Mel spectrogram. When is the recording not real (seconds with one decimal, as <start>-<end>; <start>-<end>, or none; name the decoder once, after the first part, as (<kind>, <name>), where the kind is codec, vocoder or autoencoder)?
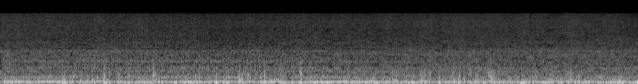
0.0-0.7 (vocoder, Vocos); 3.3-5.1; 5.5-6.4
